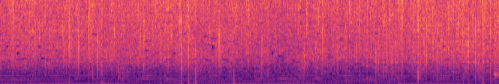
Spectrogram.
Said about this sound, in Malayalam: ഇനി ഇത് നമുക്ക് ഒന്നിങ്ങനെ വഴറ്റിയെടുക്കാം ഒന്ന് റോസ്റ്റ് ചെയ്തെടുക്കാം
